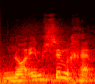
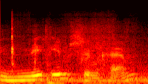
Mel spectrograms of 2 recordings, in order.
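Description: First: The first syllable has a full o vowel. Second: The first syllable has a brief shva vowel. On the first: The speaker calls it right. "It should be no'im shimchem. And that's the right way to say the dikduk" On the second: The speaker calls it wrong. "it shouldn't be ni'im shimchem with a shvona"

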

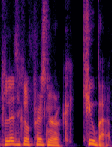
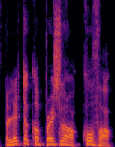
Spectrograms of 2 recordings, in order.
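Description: First: It is said in the speaker's normal accent. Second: It is said in an imitated Cuban accent. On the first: "I said" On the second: "the way he says it is"

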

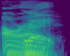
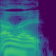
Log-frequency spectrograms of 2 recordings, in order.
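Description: First: It is said with a Southern accent. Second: It is said with an East Coast accent. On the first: "Versus like" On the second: "It sounds very East Coast"

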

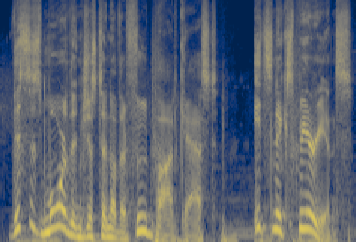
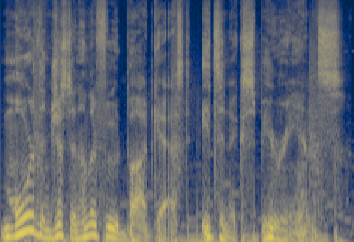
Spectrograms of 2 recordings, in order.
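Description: First: It is said in his normal voice. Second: It is said in a put-on announcer voice.

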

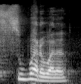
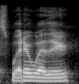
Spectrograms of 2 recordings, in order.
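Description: First: It is said in an exaggerated Saturday Night Live voice. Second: It is said in a plain, ordinary voice.

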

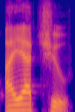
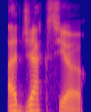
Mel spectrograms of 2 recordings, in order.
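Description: First: The name is said the local Corsican way. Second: The name is said the usual French way.

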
